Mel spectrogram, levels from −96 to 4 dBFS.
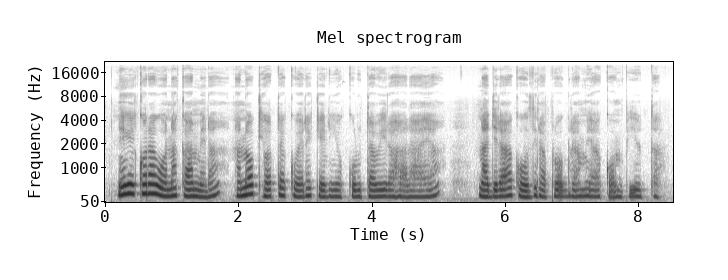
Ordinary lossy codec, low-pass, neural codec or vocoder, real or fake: none; 19.8 kHz; none; real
